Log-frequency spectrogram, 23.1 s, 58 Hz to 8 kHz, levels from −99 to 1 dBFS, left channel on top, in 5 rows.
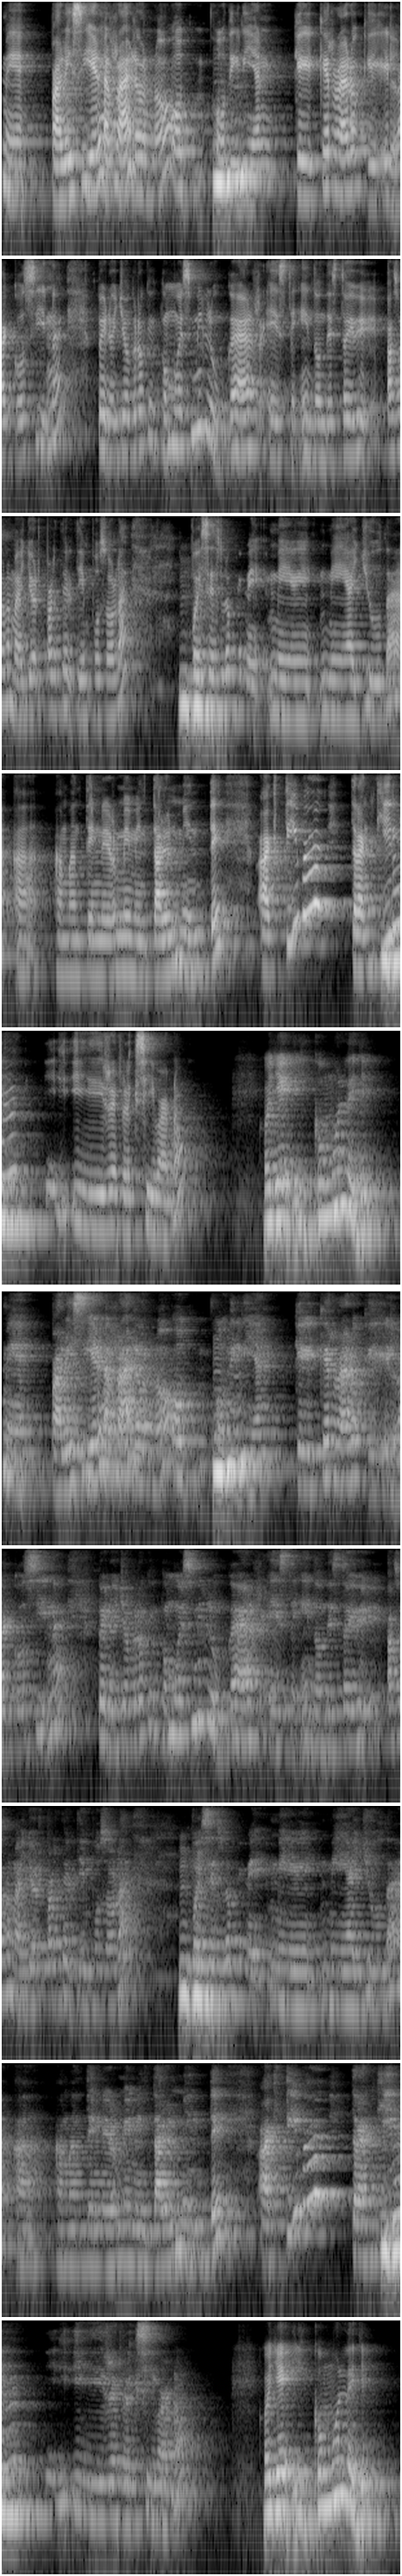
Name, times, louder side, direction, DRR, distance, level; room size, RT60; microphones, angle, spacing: voice 1, 0.0-3.1 3.4-18.7 19.0-20.6, left 7 dB, 90° left, 9 dB, 0.4 m, -30 dB
voice 2, 2.4-2.8 11.3-11.7 18.2-18.7 21.5-22.7, equal, 20° right, 4 dB, 0.3 m, -24 dB
5.0 x 3.3 x 2.6 m, 0.89 s
head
